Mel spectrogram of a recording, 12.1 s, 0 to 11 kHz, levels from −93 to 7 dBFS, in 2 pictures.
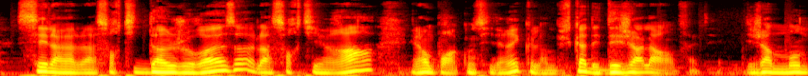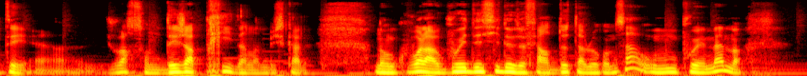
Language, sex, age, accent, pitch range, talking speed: French, male, 20-39, French, 100-125 Hz, 230 wpm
